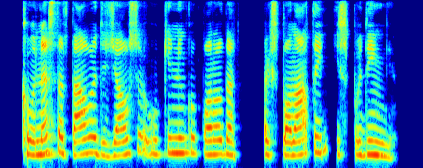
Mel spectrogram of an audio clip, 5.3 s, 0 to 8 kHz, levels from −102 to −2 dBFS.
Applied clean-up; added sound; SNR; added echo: none; none; none; none.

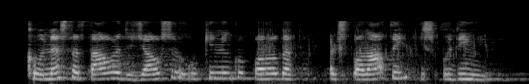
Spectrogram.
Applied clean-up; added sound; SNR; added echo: neural separator model SepFormer DNS4.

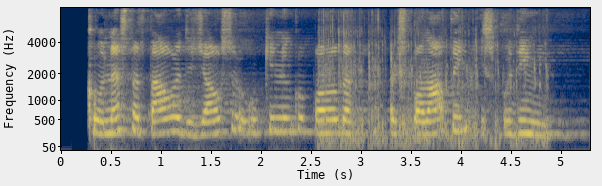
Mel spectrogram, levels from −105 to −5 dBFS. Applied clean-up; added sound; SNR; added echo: none; Gurgling; 12 dB; reverberation time 0.8 s.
